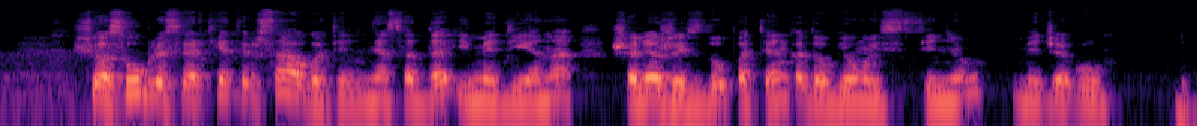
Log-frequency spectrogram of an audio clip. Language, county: Lithuanian, Kaunas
